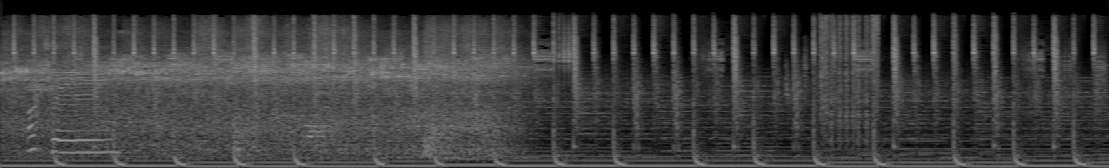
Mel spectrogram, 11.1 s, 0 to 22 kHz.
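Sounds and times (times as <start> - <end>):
low kick drum: 0.0 - 8.9
held bass: 0.0 - 11.0.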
